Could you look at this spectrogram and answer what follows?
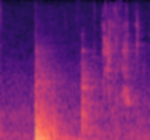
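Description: Fresh milk pours into an iced coffee already holding condensed and evaporated milk. A sudden close splash is followed by a brief trickle and a few faint drips, with no talk.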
